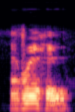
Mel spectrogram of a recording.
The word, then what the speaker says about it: rojo: red rojo got it rojo because the j sounds like letter h class a rojo and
